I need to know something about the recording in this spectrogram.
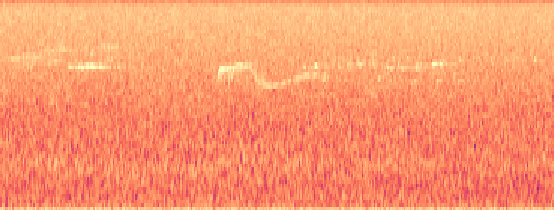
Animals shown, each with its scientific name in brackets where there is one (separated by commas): Winter Wren (Troglodytes hiemalis), Black-throated Green Warbler (Setophaga virens), Eastern Wood-Pewee (Contopus virens)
